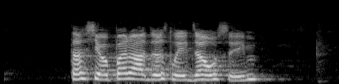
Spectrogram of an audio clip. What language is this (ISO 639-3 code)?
lav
